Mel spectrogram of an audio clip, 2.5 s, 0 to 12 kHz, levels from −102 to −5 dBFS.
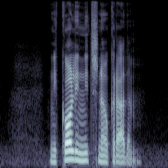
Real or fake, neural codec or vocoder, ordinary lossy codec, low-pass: real; none; none; none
